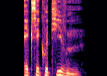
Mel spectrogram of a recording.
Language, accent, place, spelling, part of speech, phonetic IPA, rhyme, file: German, Germany, Berlin, exekutivem, adjective, [ɛksekuˈtiːvm̩], -iːvm̩, De-exekutivem.ogg
- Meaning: strong dative masculine/neuter singular of exekutiv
